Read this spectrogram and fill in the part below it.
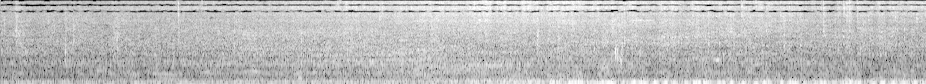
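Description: An old car engine idles with a deep, lumpy rumble and grows louder as it comes close.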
